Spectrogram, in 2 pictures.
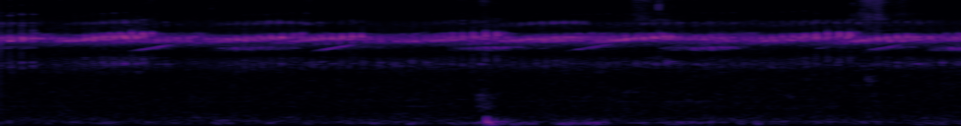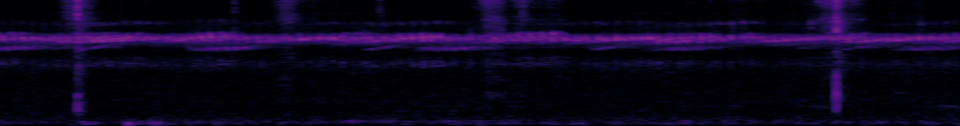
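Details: Springtime frogs in full chorus, a constant high piercing trill from many callers blending into one steady drone, broken by a few sharp clicks and knocks nearby.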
